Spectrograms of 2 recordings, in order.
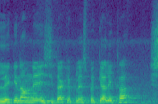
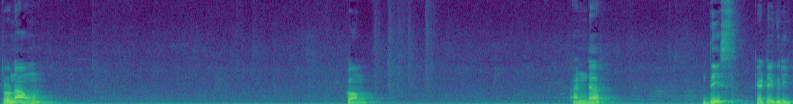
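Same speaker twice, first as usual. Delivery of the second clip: single words with very long pauses between; word-by-word dictation; 3 semitones lower, 4 dB quieter, much slower than usual. Shown as a demonstration. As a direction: dictate slowly as you write it out. Dictates while writing, word by word. (शब्द-शब्द रुककर लिखवाते हुए)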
